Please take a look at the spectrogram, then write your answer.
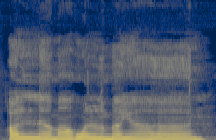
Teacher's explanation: alif lam qamariyah pada alba sehingga huruf lam dibaca jelas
